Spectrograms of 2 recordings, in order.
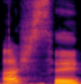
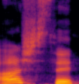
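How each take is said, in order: The two takes are said the same way.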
